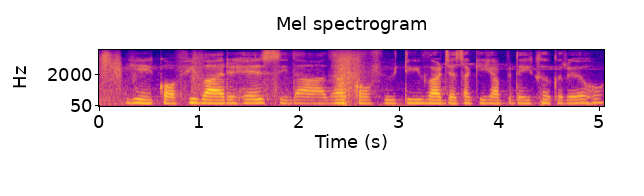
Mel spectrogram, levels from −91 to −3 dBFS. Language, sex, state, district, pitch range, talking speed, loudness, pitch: Hindi, female, Chhattisgarh, Korba, 170-185 Hz, 215 wpm, -19 LUFS, 175 Hz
